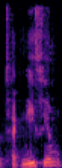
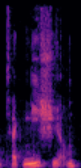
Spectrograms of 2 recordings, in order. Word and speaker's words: technetium: pronunciations you might encounter it is not pronounced technetium you'll usually hear it either technesium or technetium so either an S sound or an sh sound and the interesting thing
